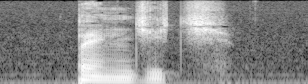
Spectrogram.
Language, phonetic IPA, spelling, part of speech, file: Polish, [ˈpɛ̃ɲd͡ʑit͡ɕ], pędzić, verb, Pl-pędzić.ogg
